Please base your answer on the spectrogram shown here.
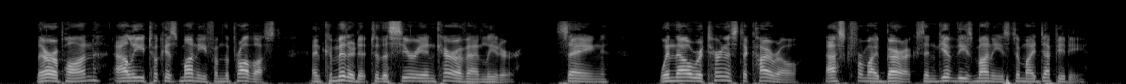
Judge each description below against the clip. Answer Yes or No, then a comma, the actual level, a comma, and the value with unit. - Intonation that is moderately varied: Yes, average, 3.3 semitones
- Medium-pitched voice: Yes, medium, 145 Hz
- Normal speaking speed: Yes, average, 175 wpm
